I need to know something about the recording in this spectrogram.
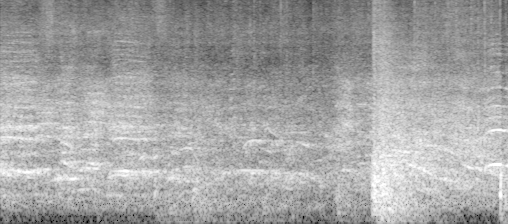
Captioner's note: crowd cheering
